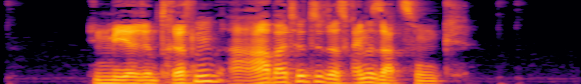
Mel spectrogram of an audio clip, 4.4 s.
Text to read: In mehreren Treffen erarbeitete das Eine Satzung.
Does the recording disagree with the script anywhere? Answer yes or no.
no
